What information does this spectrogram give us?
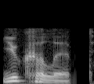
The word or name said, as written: eucalypt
